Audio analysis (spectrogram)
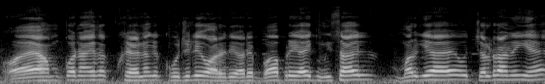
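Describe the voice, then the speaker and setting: A young man commentating gameplay excitedly, full of loud exclamations. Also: high-pitched, normal speed, slight background noise. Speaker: gaming channel host.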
